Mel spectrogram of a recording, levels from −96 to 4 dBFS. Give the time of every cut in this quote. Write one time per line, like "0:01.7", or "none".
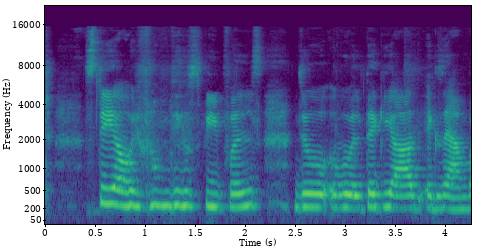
none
